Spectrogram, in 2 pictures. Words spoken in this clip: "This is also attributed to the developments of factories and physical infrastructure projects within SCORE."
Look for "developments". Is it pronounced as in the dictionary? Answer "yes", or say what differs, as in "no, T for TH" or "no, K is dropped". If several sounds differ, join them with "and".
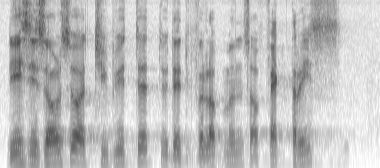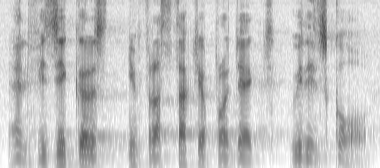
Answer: yes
